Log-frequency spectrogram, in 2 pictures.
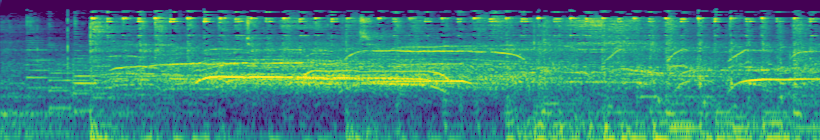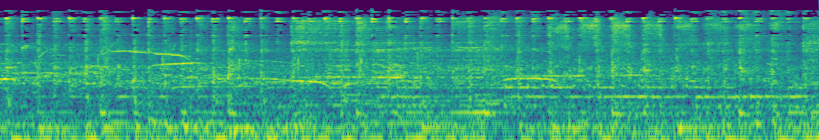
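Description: Loud live pop concert music from a PA, recorded from within the audience: after a brief drop at the start, a bass-heavy beat kicks back in about a second in. The crowd screams and cheers over it.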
